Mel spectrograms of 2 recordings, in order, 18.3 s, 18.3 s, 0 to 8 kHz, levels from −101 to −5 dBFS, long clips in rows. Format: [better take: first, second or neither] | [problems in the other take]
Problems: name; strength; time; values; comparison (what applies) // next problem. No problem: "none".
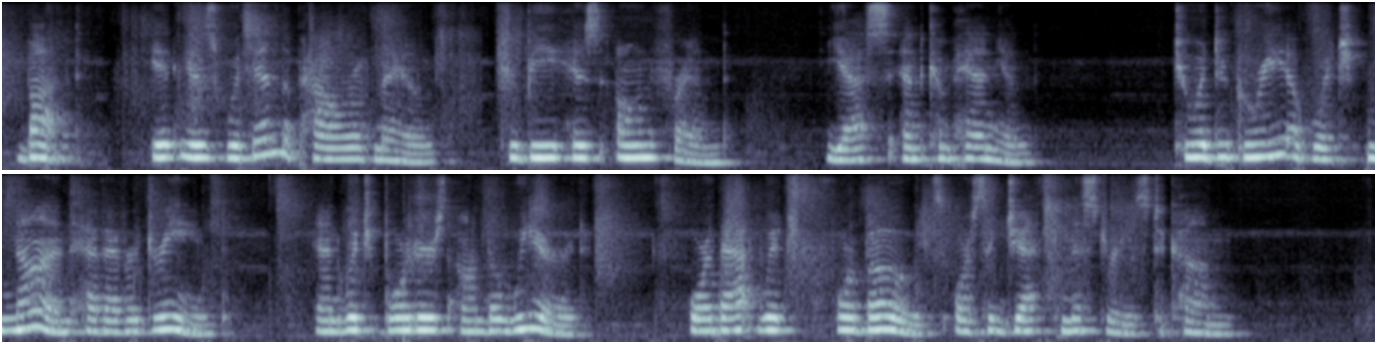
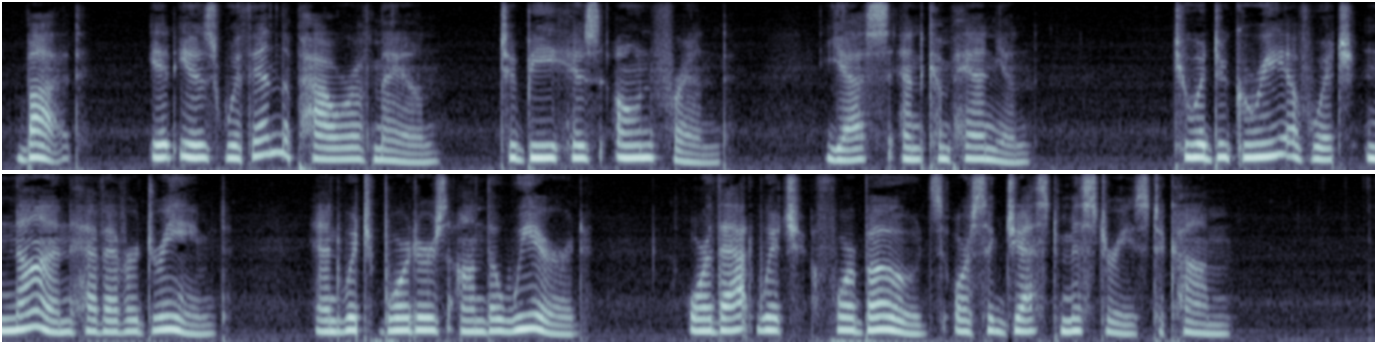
second | noise reduction (neural separator model SepFormer DNS4)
